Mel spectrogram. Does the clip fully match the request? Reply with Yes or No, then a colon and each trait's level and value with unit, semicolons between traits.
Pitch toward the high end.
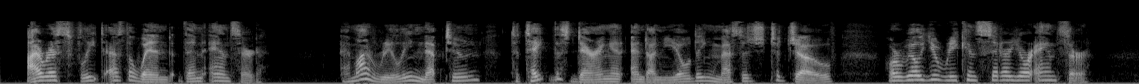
No: medium, 155 Hz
